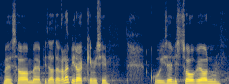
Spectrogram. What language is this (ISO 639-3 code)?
est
